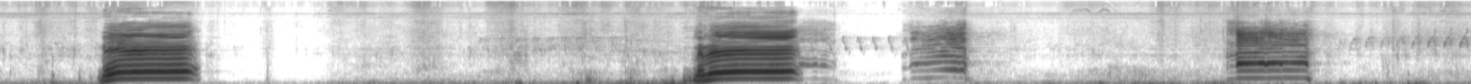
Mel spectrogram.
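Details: Farm goat whose kid has gone missing, apparently bitten by a cobra, calls for her young: loud, long, harmonic wavering bleats, about three in quick succession with a shorter one between, over faint background noise.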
